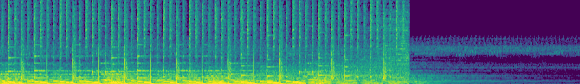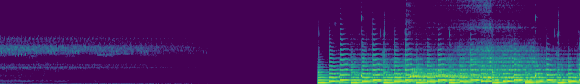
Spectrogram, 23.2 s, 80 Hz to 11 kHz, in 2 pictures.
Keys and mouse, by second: 0.2 click, 0.7 click, 4.9 click, 5.9 middle click, 6.2 shift+middle drag.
